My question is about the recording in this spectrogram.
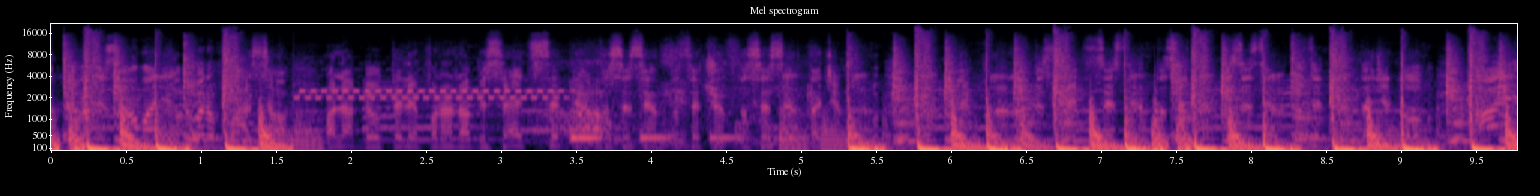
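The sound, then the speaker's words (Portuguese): A phone ringtone chimes briefly in the middle of a loud, pounding dance beat, its bright electronic tones sitting over heavy, rhythmic bass hits. “Alguém ligou pra mim.”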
